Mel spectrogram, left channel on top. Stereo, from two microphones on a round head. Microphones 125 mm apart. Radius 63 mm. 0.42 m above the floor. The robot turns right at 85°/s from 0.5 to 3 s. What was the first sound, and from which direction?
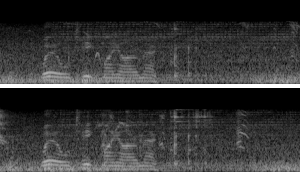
A man speaking, 20° right (ahead or behind).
